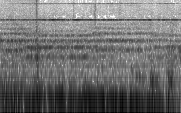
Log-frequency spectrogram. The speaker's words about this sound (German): Das war eine Bremse ja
